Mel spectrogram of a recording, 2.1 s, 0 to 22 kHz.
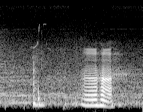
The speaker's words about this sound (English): So, it's kind of hard to believe I'm just sitting here. There's probably about... How many bees are in one of these boxes? Well, there's about 8,000. About 8,000.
